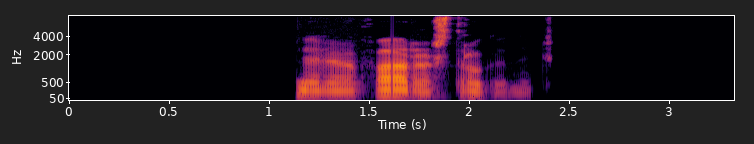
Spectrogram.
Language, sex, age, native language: Icelandic, male, 30-39, Icelandic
